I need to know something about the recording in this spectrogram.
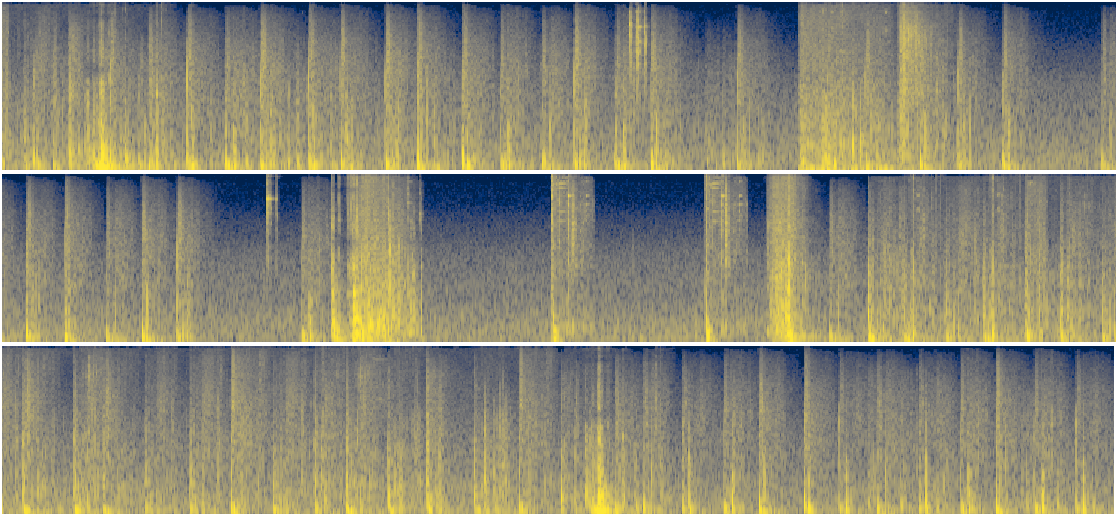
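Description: Footsteps thud quickly on wooden boards and dirt.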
